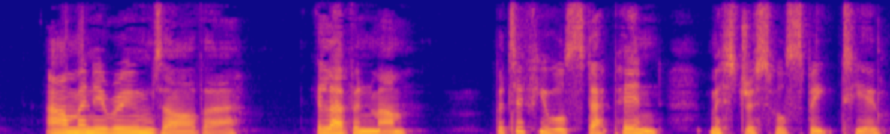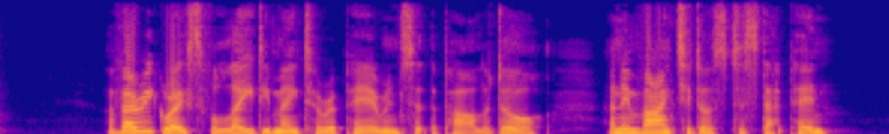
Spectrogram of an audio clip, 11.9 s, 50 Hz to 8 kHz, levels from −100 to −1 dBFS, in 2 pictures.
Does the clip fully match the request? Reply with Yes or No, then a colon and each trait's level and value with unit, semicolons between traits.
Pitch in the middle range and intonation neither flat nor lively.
No: medium, 170 Hz; wide, 6.4 semitones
